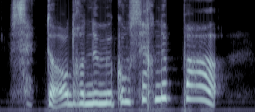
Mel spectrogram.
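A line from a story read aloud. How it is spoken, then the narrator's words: Stammered, desperate prisoner. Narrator (French): balbutia le désespéré prisonnier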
